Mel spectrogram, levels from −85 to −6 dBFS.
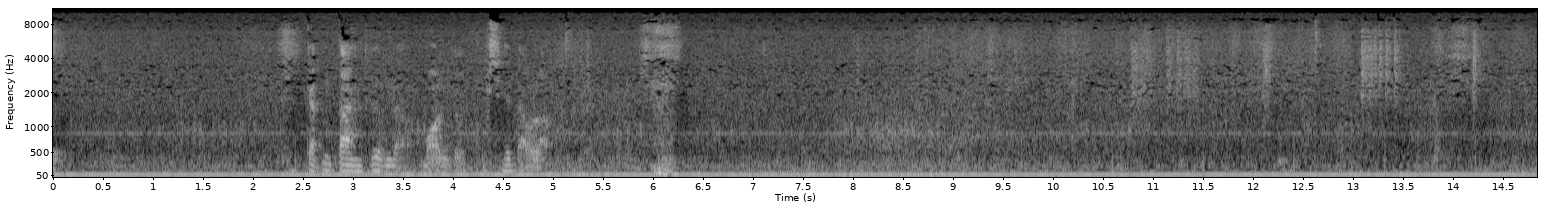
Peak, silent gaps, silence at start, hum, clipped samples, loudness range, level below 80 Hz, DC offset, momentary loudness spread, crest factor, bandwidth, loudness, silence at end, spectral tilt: -12 dBFS; none; 0 s; none; under 0.1%; 4 LU; -38 dBFS; under 0.1%; 9 LU; 22 dB; 10.5 kHz; -33 LUFS; 0 s; -2.5 dB/octave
